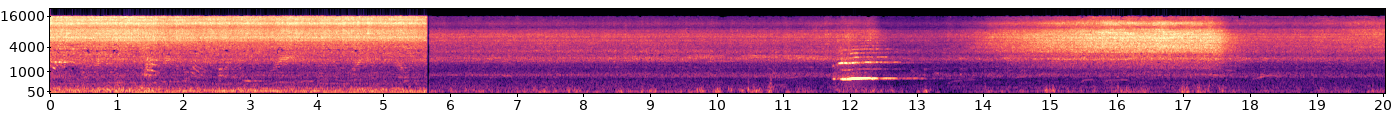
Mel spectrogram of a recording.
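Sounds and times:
steam locomotive hissing: 0:00.0 - 0:20.0
steam whistle blast: 0:11.7 - 0:13.3.

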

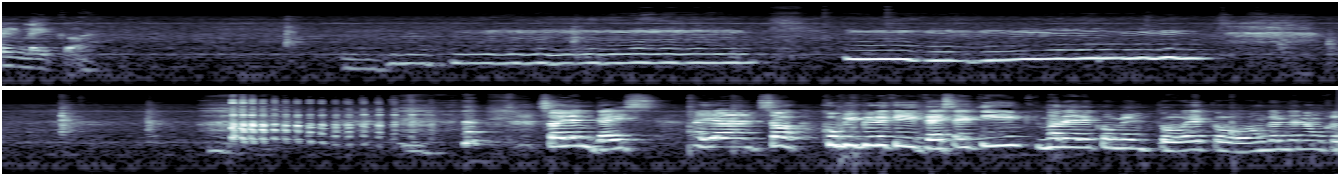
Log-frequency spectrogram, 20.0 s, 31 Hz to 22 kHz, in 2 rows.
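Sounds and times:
man humming: 0:02.5 - 0:09.1.

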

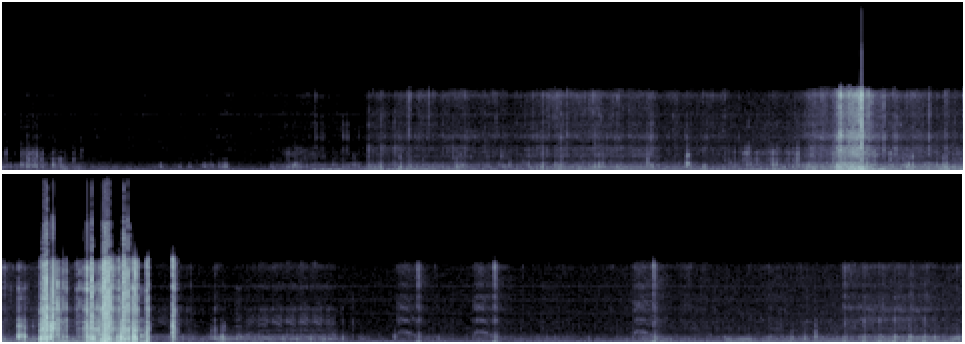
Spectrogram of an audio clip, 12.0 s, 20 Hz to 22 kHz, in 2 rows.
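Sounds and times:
footsteps through dry undergrowth: 0:01.8 - 0:06.1
twigs crackling and snapping: 0:02.8 - 0:07.2
camera jostling: 0:05.2 - 0:07.1.

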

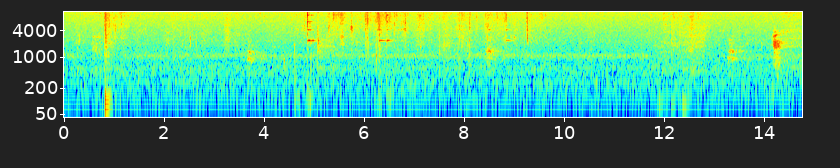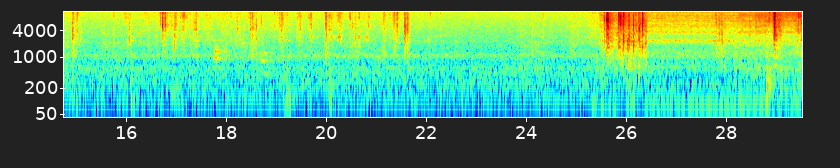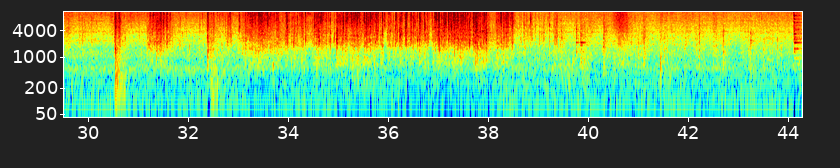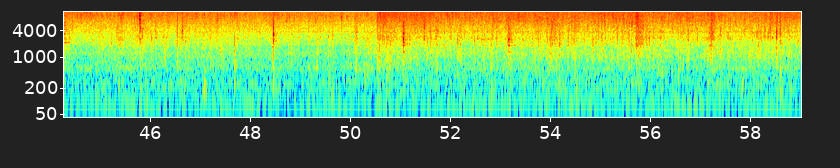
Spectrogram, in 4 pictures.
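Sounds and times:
water boiling in a pan: 0:25.4 - 0:59.0.

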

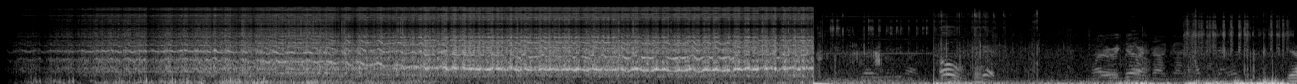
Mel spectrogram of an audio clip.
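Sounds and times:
motor whining: 0:00.1 - 0:08.2.

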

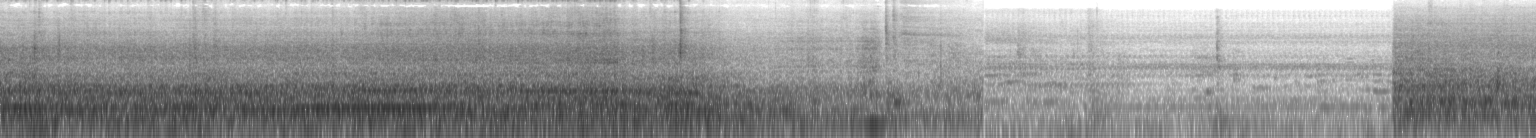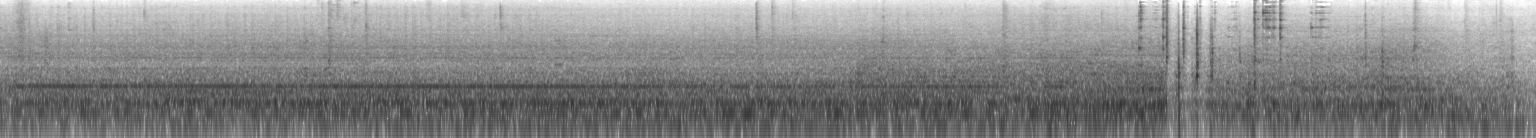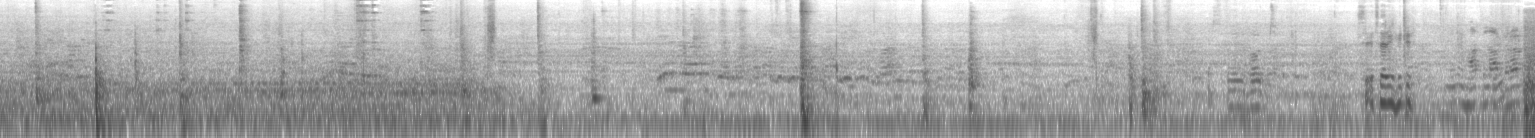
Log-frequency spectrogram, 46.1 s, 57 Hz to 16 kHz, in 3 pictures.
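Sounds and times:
workshop noise with clicks: 0:05.8 - 0:07.2, 0:07.8 - 0:11.1, 0:25.2 - 0:40.9, 0:41.5 - 0:44.2
hydraulic pump humming: 0:13.9 - 0:39.2.

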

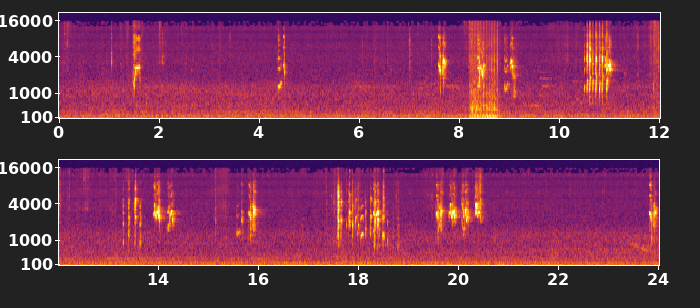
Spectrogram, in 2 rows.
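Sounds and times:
budgerigars chirping: 0:01.5 - 0:01.7, 0:04.4 - 0:04.6, 0:10.5 - 0:11.2, 0:13.3 - 0:14.4, 0:17.6 - 0:18.8.

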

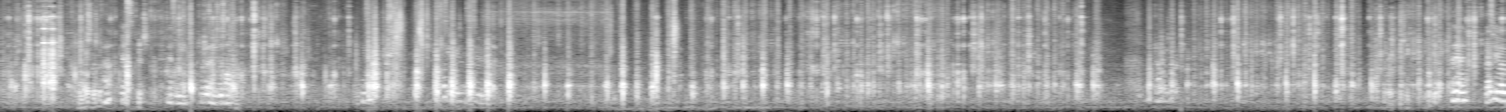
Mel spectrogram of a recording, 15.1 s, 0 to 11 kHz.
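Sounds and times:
knife chopping on plastic board: 0:06.0 - 0:09.5.

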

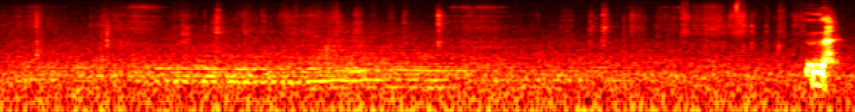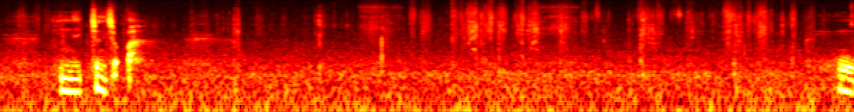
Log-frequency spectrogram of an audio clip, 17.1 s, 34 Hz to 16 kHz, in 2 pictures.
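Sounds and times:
tyre scratching and rubbing on rim: 0:01.8 - 0:04.3, 0:12.6 - 0:14.4.

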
